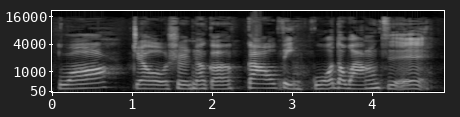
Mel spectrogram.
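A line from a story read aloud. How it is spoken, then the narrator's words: Sighing. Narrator (Chinese): 他叹一口气说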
